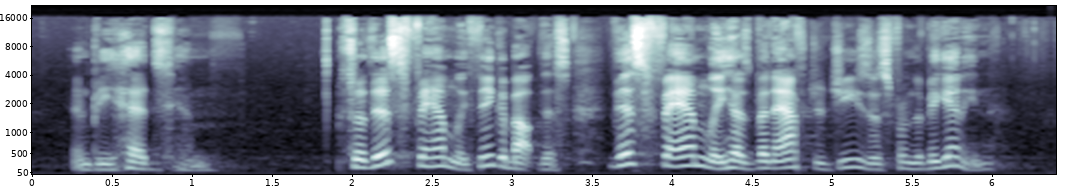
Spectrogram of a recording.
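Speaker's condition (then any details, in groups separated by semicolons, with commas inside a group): No condition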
